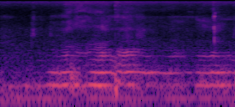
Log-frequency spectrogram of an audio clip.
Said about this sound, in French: cette conne de mouche, là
